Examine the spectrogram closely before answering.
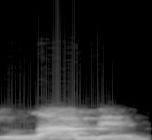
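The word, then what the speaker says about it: למד: Please pronounce it after me, Lamed.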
